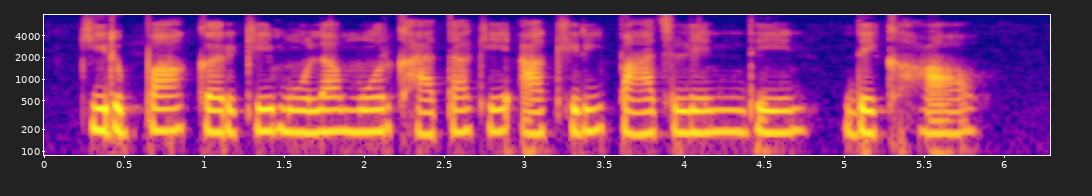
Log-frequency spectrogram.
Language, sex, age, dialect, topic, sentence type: Chhattisgarhi, female, 18-24, Western/Budati/Khatahi, banking, statement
